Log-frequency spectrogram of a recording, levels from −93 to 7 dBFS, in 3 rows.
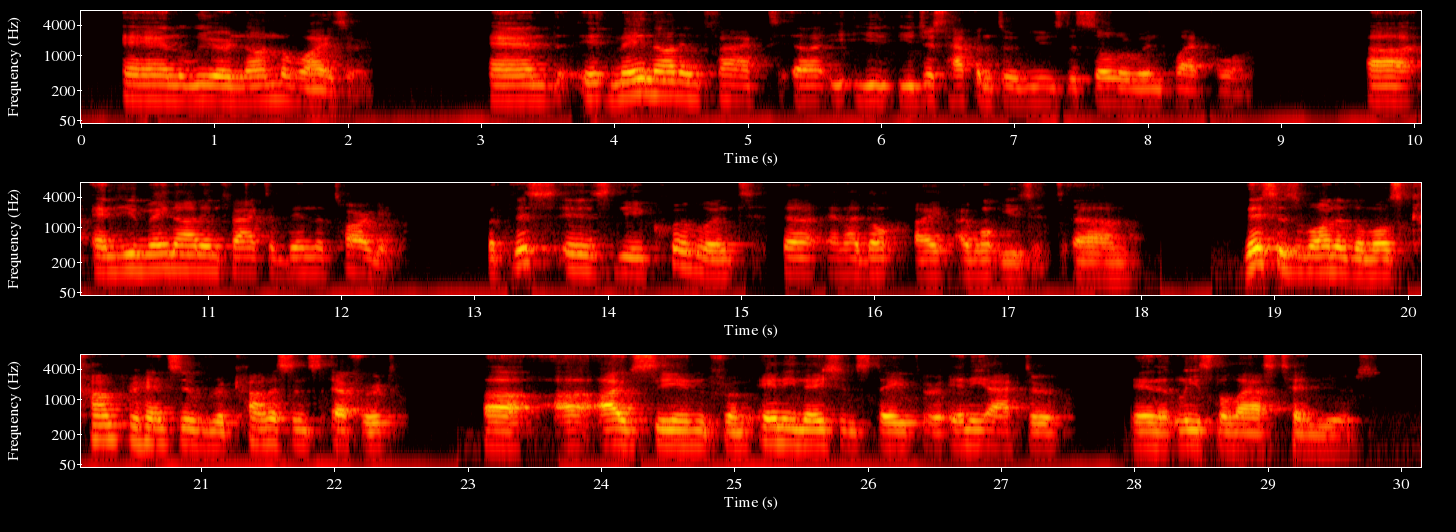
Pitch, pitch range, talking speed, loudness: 130 Hz, 115-145 Hz, 150 wpm, -37 LUFS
